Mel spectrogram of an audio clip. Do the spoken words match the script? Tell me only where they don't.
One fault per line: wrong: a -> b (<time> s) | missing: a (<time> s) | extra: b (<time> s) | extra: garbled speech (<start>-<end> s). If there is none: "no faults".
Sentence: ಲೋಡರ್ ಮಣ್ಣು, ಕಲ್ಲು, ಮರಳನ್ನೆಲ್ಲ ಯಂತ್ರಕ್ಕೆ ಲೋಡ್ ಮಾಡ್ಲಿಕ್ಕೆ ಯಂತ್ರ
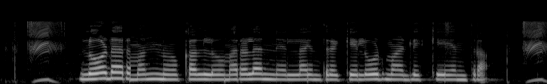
no faults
